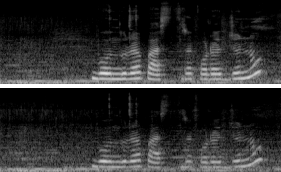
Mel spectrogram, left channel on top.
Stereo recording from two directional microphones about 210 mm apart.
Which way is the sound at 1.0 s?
40° left (ahead or behind).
